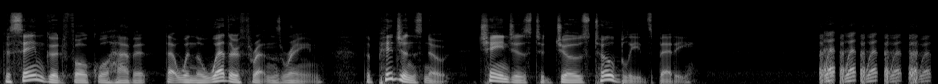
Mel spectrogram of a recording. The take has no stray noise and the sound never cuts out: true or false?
false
